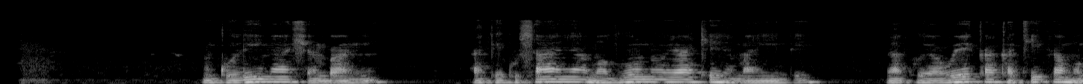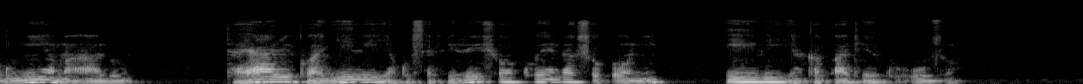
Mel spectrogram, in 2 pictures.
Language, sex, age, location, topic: Swahili, male, 25-35, Dar es Salaam, agriculture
